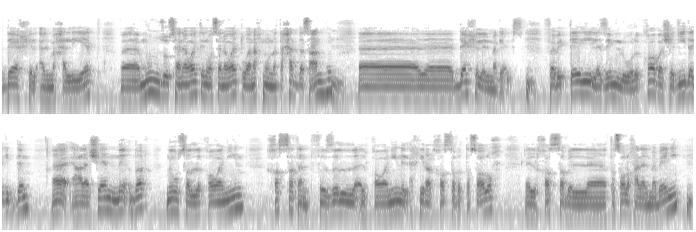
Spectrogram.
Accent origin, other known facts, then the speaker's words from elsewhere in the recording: Egypt; أنا مواطن مصري ذو خبرة في مجال معين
